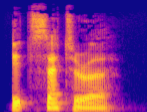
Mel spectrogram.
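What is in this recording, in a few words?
"et cetera", British English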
